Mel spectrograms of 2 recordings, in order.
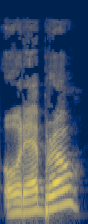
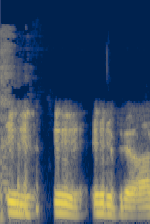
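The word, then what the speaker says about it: Örebro: But that O with the two dots is like a U, I guess. Like, Orebro, I don't know, something like that.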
